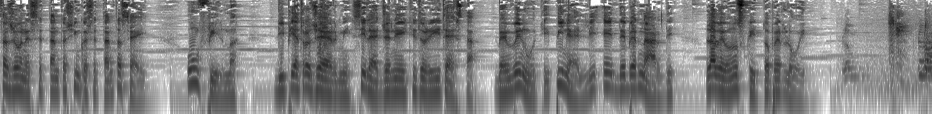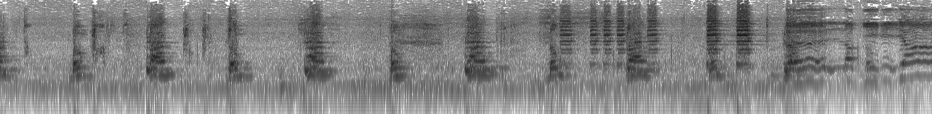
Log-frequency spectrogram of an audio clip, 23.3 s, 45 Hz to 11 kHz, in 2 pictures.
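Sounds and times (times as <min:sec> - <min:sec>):
speech: 0:00.0 - 0:11.6, 0:13.5 - 0:14.8, 0:16.5 - 0:17.8, 0:21.4 - 0:23.2
toy horn blown by men in short nasal honks: 0:17.5 - 0:21.7.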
